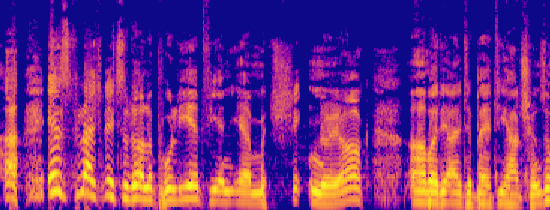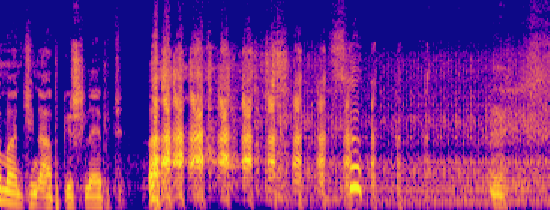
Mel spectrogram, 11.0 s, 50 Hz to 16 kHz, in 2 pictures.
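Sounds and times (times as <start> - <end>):
laughter: 0.0 - 0.3, 7.0 - 10.8
speech: 0.0 - 7.6, 8.4 - 9.6, 10.4 - 10.9
old tow truck engine running during a short drive: 7.6 - 10.9.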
